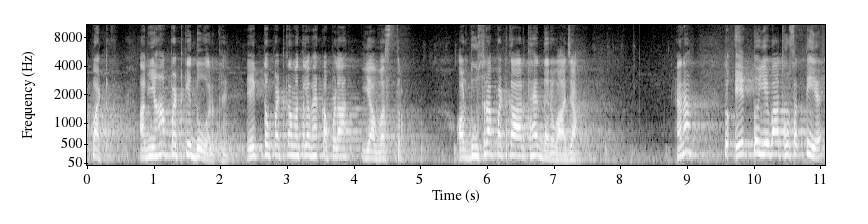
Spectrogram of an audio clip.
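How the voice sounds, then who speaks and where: A man's voice: high-pitched, a little mellow. A male teacher giving an exam-prep grammar lesson. He keeps asking the class rhetorical questions and checking with "right?". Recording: long echoing reverb.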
